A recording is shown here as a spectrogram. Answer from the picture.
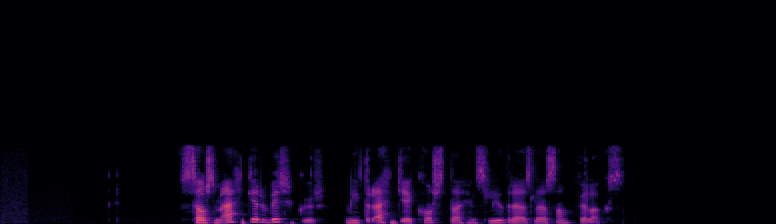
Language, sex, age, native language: Icelandic, female, 20-29, Icelandic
